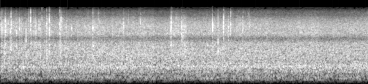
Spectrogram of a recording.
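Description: Rain falling, a steady hiss, with a few faint crinkles of plastic-bagged accessories being handled.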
